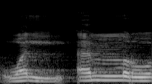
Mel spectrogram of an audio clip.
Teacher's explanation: यौमा ला تملك نفس لنفس شيئا والأمر لام کو آپ نے ہلانا نہیں ہے، ہلا کے نہیں پڑھنا، والامر نہیں پڑھنا، والامر میم ساکن کا اظہار ہے، جلدی پڑھیں گے،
